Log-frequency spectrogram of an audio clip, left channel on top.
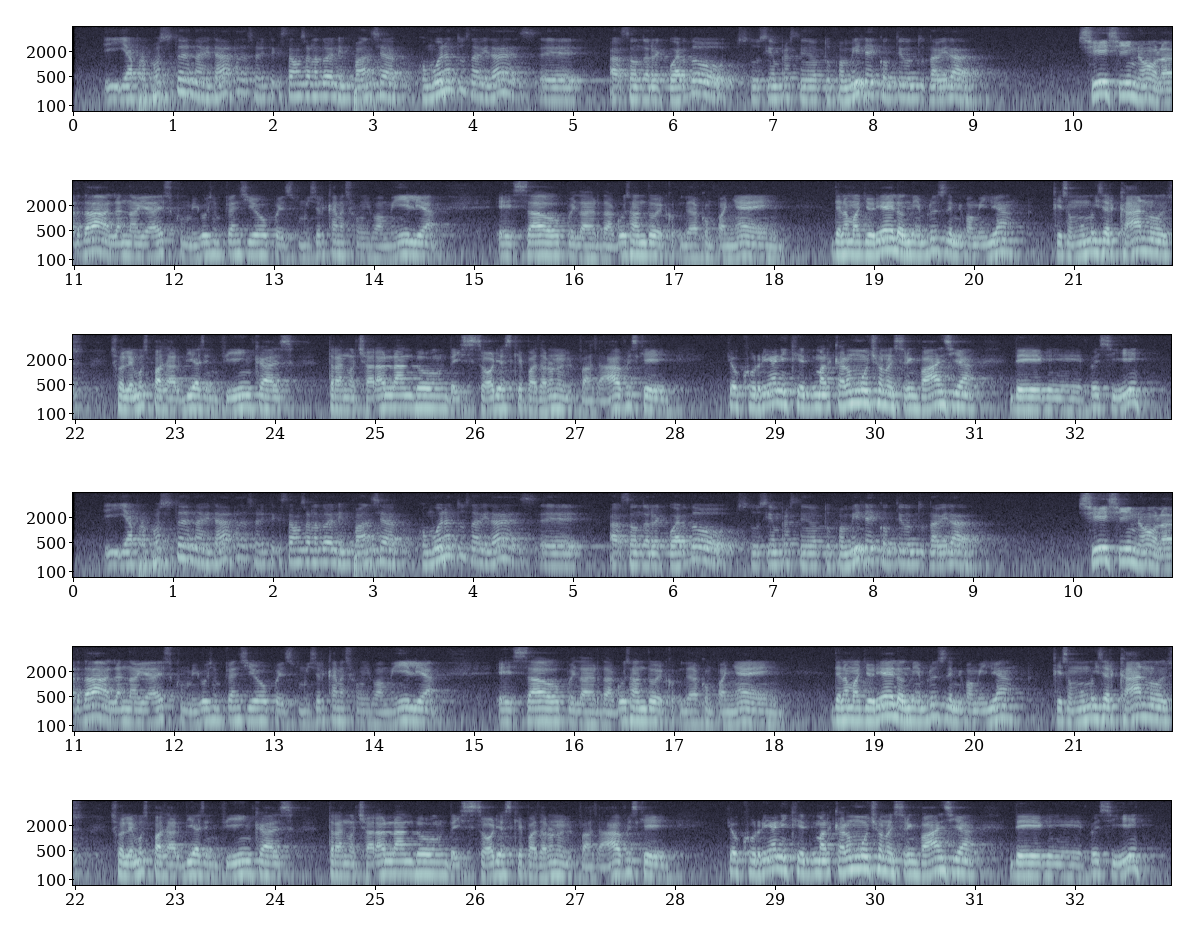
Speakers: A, on the left (about 80°); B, on the right (about 40°).
A: Y, y a propósito de Navidades, ahorita que estamos hablando de la infancia, c- ¿cómo eran tus Navidades? Eh, hasta donde recuerdo, tú siempre has tenido tu familia y contigo en tu Navidad.
B: sí, sí, no, la verdad, las navidades conmigo siempre han sido pues muy cercanas con mi familia. He estado pues la verdad gozando del co- de la compañía de, de la mayoría de los miembros de mi familia que somos muy cercanos. Solemos pasar días en fincas, trasnochar hablando de historias que pasaron en el pasado, pues que que ocurrían y que marcaron mucho nuestra infancia, de, eh, pues sí,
